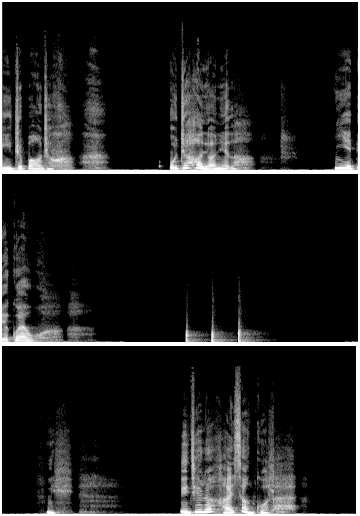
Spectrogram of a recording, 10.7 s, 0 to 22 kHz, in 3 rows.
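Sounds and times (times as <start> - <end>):
speech: 0.0 - 1.1, 1.7 - 2.6, 3.3 - 4.4, 7.6 - 8.1, 8.9 - 10.1
knocking on a door: 5.4 - 6.2.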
